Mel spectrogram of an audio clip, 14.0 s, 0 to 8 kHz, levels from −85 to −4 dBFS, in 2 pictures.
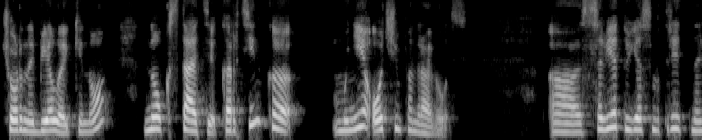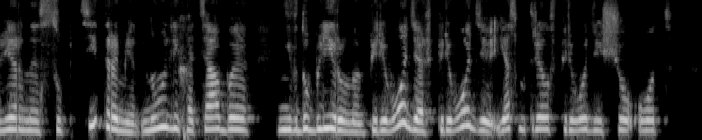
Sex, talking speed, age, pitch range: female, 130 wpm, 20-39, 210-250 Hz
